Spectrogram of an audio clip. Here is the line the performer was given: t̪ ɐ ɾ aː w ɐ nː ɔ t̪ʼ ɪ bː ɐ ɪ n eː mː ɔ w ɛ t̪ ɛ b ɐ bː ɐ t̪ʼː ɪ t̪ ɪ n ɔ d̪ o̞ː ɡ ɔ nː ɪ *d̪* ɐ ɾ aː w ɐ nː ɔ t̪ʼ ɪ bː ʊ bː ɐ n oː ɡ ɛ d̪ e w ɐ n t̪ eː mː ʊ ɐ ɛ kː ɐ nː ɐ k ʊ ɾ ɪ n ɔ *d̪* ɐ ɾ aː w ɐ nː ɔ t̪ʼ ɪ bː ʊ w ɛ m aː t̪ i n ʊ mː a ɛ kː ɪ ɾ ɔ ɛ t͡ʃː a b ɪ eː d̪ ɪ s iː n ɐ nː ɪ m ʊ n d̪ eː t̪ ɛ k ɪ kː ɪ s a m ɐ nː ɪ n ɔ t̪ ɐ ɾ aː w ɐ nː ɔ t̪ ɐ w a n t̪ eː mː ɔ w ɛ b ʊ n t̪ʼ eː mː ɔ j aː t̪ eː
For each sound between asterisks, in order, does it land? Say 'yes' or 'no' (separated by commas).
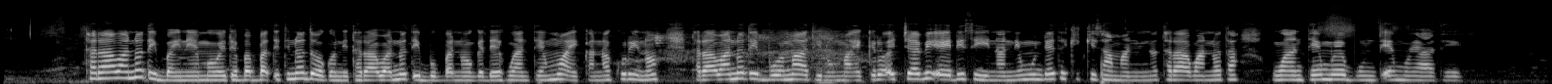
no, no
